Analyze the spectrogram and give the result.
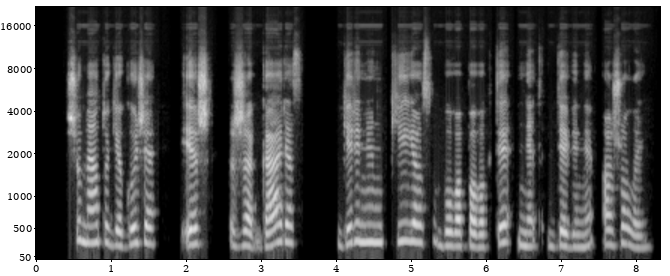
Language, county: Lithuanian, Kaunas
